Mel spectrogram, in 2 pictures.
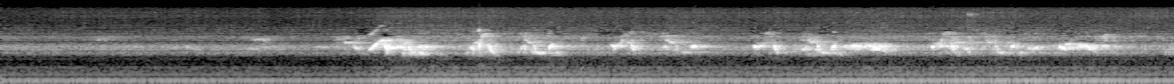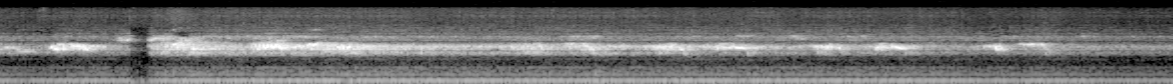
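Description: A small songbird singing a fast, continuous run of varied chirping notes, starting about a second in and stopping shortly before the end, over a faint steady hum.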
